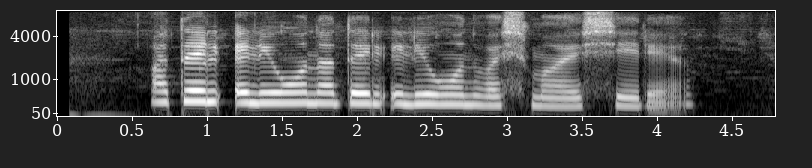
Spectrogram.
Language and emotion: Russian, neutral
